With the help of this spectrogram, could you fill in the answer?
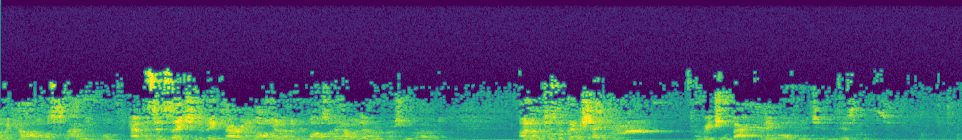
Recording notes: Sermon recording from Sunday 7 May 2023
